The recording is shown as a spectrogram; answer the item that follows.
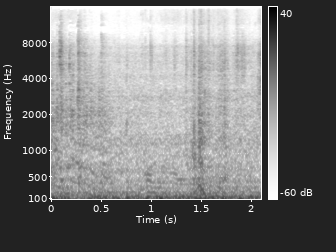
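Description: Steady low rumble of an idling vehicle engine, with a sharp click near the start and another about a second and a half in.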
